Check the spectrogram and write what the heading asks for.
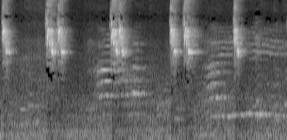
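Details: House sparrow chick calls used as a lure for trapping birds: sharp high chirps in pairs, roughly one burst per second, with faint lower whistled notes between and quiet background hum.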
